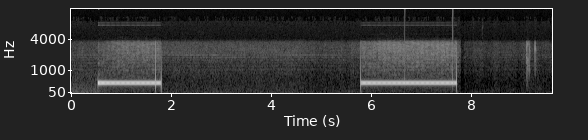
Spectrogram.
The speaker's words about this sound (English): That was your phone ringing.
